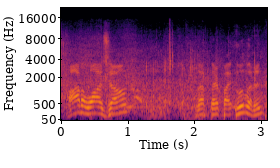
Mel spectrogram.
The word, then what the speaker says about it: Ylönen: Left there by Ylönen, whose dad was known as Ylonen when he played in the NHL, but his son has gone with the traditional Finnish pronunciation.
